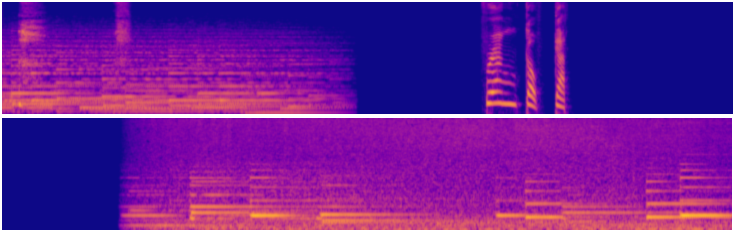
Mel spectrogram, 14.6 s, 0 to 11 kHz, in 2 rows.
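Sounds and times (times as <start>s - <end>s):
soft music with gentle melodic notes: 0.0s - 3.6s, 8.5s - 14.5s
speech: 4.8s - 5.8s, 8.5s - 9.5s
continuous rain falling: 8.5s - 14.5s.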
